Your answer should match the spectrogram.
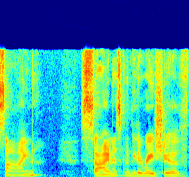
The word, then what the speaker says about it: sin: the button and so they cut off the E so that's actually pronounced sign sign is going to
